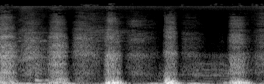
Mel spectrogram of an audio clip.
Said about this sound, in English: Gasping for breath.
